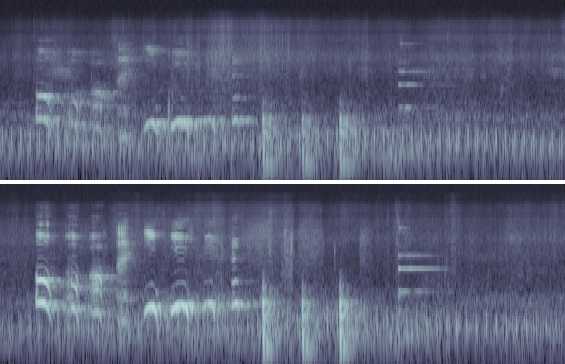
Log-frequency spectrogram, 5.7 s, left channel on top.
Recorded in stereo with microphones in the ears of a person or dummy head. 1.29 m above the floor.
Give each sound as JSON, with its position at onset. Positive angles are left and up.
{"t": 0.4, "sound": "laughter", "side_deg": -45, "distance_m": 0.8}
{"t": 2.6, "sound": "knocking", "side_deg": -55, "distance_m": 0.7}
{"t": 4.0, "sound": "a guitar", "side_deg": -40, "distance_m": 1.2}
